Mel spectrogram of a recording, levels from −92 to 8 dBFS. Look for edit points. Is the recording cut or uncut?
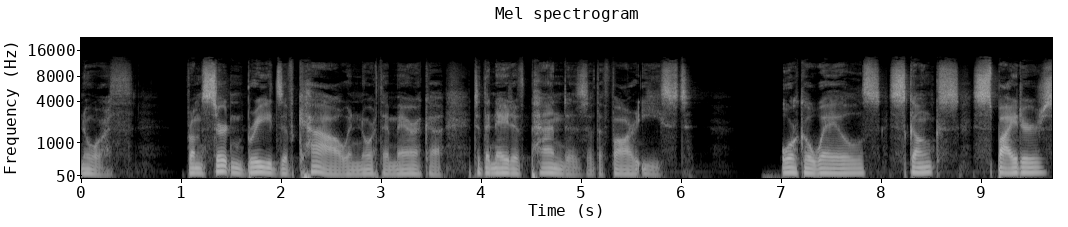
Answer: cut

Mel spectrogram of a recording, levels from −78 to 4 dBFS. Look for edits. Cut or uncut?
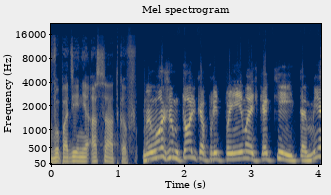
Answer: cut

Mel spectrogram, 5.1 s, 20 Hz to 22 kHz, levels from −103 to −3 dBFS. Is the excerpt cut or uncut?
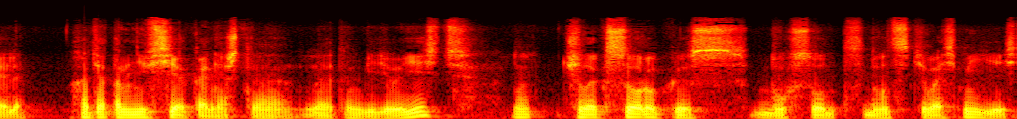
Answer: uncut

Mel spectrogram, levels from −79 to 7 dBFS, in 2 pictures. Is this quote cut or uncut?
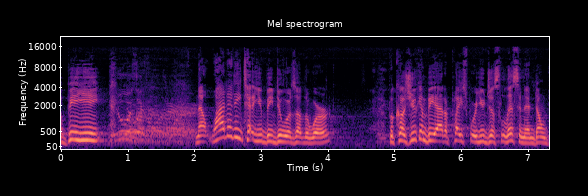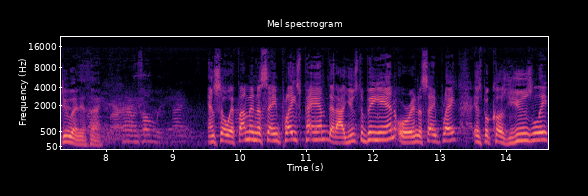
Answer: uncut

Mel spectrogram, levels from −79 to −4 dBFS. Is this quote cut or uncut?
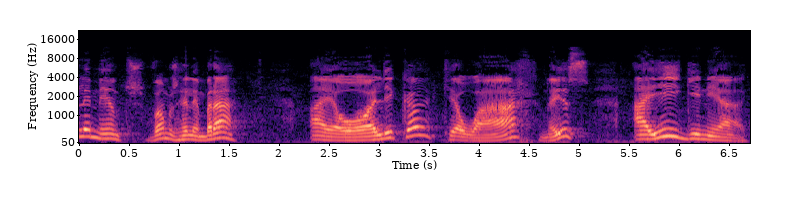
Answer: uncut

